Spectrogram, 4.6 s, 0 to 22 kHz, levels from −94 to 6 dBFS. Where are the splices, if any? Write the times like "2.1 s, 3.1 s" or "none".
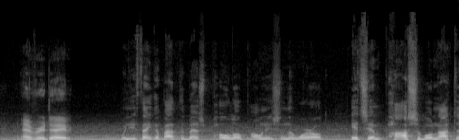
0.9 s, 3.4 s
